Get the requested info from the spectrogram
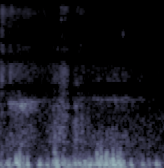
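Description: Low, irregular buffeting rumble on the microphone.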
